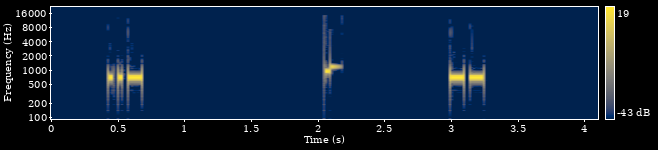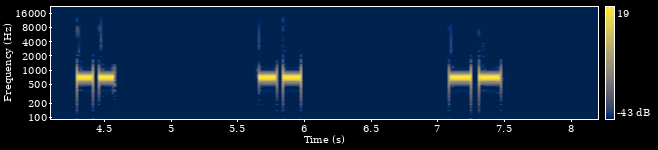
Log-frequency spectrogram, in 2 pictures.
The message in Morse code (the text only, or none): U MMMM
